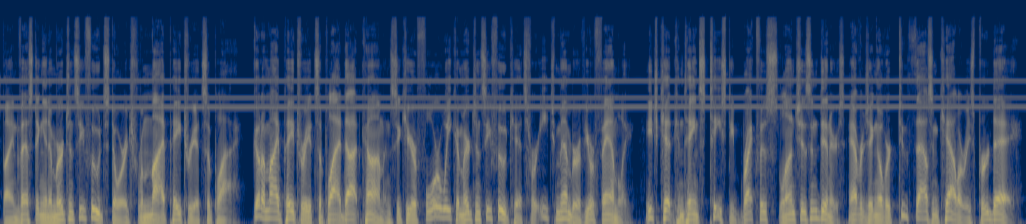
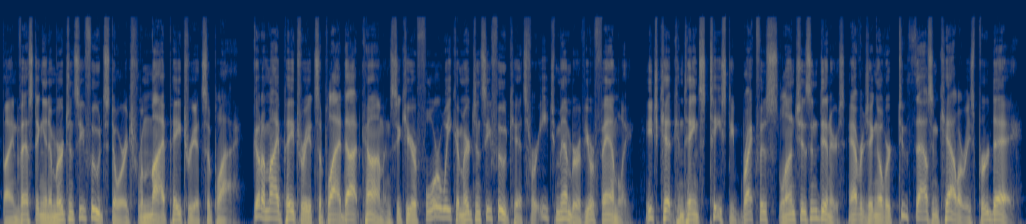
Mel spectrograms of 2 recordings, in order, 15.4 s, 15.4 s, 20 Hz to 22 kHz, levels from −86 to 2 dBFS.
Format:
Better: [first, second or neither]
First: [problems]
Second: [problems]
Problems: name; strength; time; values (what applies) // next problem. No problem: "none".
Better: second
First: high-pitched whine; noticeable; throughout; 3 kHz, 15 dB below the speech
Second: none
